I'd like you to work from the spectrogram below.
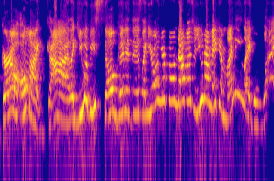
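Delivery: high-pitched, loud gushing to a new recruit; excited voice message. Retold or imitated. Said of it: "my next voice message is like".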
